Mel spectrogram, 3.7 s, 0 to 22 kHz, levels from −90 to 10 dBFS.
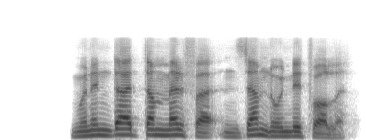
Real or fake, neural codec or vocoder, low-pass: fake; codec, 16 kHz, 0.3 kbps, FocalCodec; 7.2 kHz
